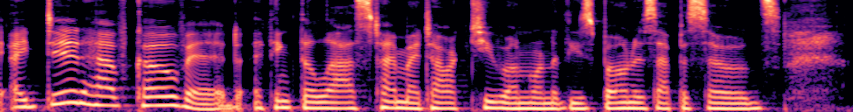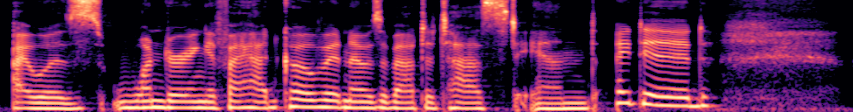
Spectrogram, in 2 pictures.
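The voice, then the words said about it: Slightly sick-sounding voice. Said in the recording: “you can probably tell from my voice, I am still a little bit sick or getting over it”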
